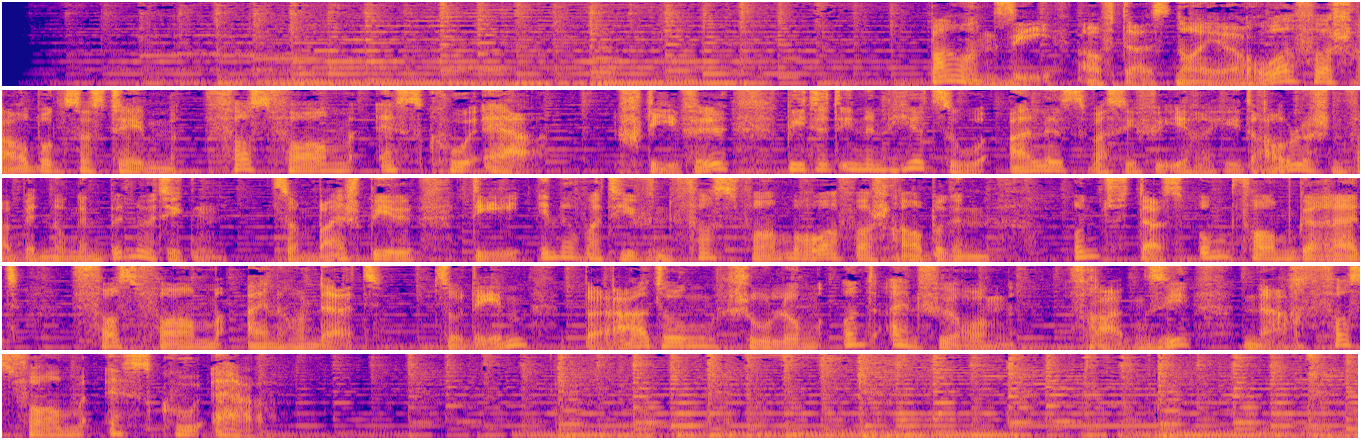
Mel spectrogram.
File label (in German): Werbespot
